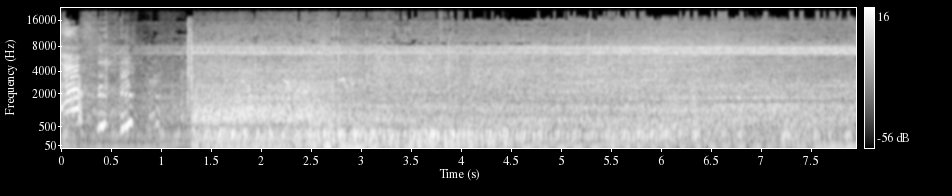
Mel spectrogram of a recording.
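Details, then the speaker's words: Shelby Mustang GT500 after replacing failed intercooler pump and burnt pump harness, warmed up: hard pull with strong engine roar and even supercharger whine rising under boost; boost restored, earlier whine-like worrying noise gone, supercharger working normally. "Finally running correctly. Finally going into boost now. It just feels so good to first of all hear my car correctly and hear the supercharger again."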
